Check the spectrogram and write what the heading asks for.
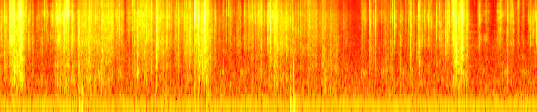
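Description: Foil trading-card pack wrappers crinkling and tearing as packs are ripped open by hand, in several irregular bursts.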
